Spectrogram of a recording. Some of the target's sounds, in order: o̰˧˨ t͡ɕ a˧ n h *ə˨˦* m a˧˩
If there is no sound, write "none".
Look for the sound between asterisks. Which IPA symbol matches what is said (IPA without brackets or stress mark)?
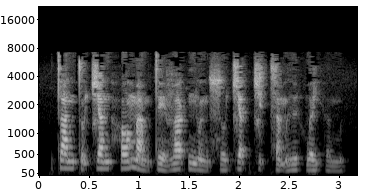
ɔ˨˦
